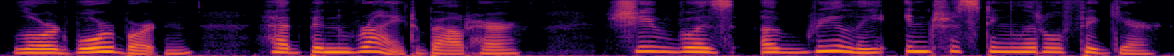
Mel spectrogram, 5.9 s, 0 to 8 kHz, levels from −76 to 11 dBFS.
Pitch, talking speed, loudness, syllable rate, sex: 205 Hz, 145 wpm, -17 LUFS, 5.0 syllables/s, female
